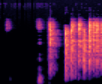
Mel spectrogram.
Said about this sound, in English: Roll your damage dice twice.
